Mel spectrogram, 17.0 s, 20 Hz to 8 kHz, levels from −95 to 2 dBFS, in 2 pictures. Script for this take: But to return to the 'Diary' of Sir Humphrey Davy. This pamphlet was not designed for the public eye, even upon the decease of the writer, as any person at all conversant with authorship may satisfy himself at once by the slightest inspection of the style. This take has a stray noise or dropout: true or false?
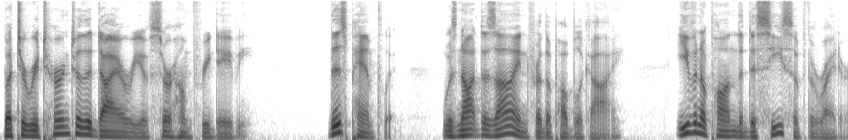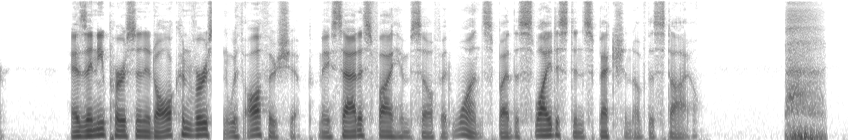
true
